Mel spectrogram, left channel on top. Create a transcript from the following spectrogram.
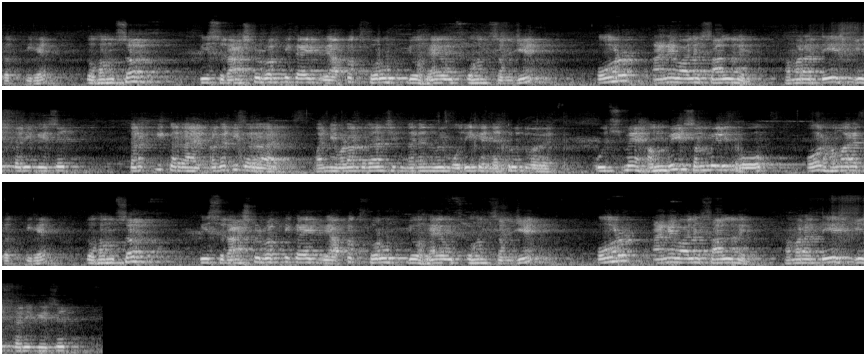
है। तो हम सब इस राष्ट्रभक्ति का एक व्यापक स्वरूप जो है उसको हम समझें, और आने वाले साल में हमारा देश जिस तरीके से तरक्की कर रहा है, प्रगति कर रहा है, माननीय वड़ा प्रधान श्री नरेंद्र भाई मोदी के नेतृत्व में, उसमें हम भी सम्मिलित हो और हमारा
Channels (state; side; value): drops out; right; at 9.7 s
